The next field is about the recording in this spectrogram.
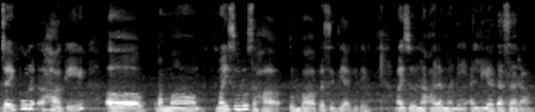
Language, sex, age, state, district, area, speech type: Kannada, female, 30-45, Karnataka, Udupi, rural, spontaneous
